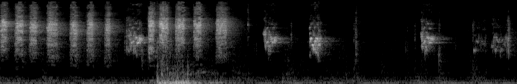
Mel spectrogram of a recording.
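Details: Budgerigars in an aviary give a fast run of sharp, high chirps, then a brief rustle, followed by scattered squawky calls spaced about a second apart.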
